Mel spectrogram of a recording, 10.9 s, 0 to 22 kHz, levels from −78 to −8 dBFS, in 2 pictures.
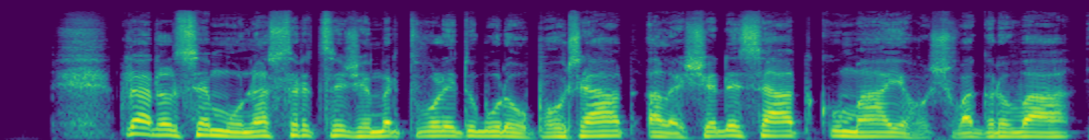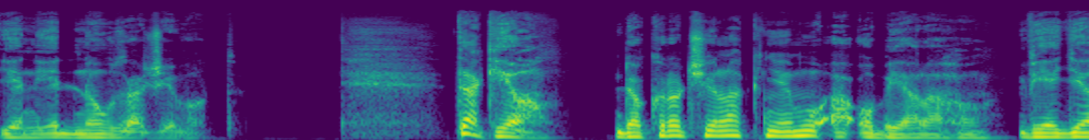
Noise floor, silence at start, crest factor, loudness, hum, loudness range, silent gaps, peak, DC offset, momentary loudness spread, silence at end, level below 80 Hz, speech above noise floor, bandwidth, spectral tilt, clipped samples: -50 dBFS; 0.3 s; 16 dB; -16 LUFS; none; 5 LU; none; 0 dBFS; under 0.1%; 12 LU; 0 s; -46 dBFS; 35 dB; 16 kHz; -5 dB/octave; under 0.1%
